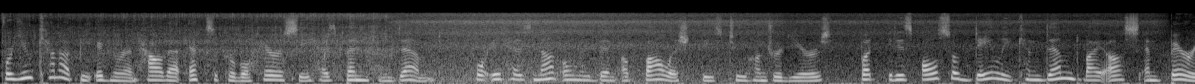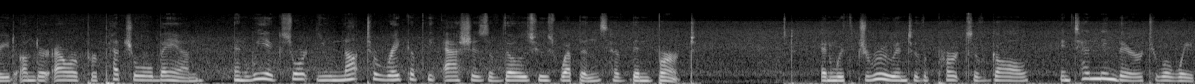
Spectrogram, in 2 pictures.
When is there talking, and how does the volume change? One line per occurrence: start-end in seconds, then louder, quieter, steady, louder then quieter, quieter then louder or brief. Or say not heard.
0.0-18.9 steady
19.8-23.8 quieter then louder.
